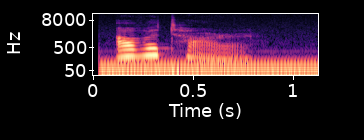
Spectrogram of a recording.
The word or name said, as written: avatar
